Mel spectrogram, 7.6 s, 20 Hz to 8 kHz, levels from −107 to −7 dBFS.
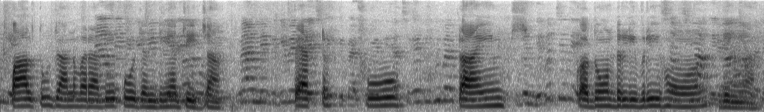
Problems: background sounds at intervals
